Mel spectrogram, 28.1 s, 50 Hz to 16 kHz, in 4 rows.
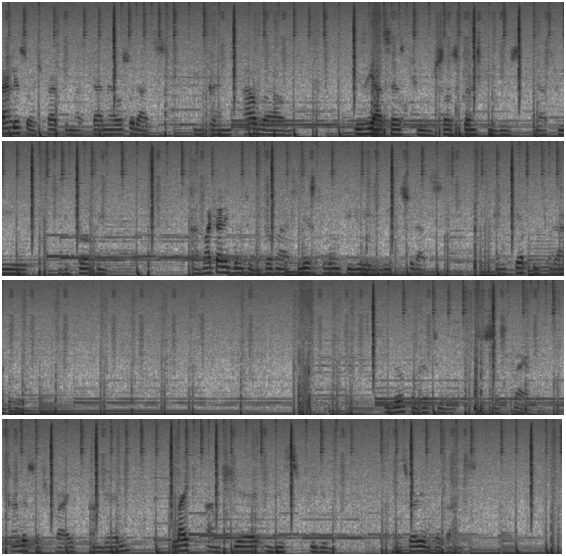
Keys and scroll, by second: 10.9 [.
